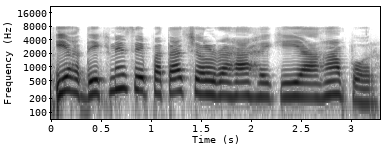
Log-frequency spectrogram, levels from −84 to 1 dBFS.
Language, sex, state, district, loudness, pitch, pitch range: Hindi, female, Punjab, Kapurthala, -13 LUFS, 245 Hz, 220-270 Hz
